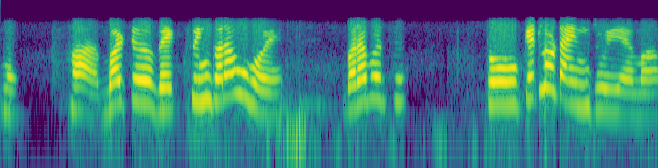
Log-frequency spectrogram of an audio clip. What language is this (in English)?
Gujarati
